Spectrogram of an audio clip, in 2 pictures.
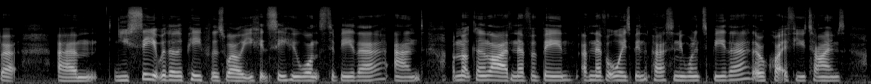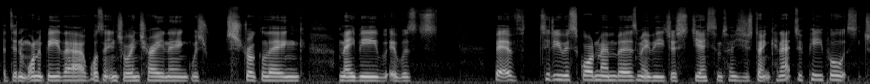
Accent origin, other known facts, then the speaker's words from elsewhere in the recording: United Kingdom; I've ever experienced being a British swimmer. And I've only ever swam in Britain, only ever gone through British clubs.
